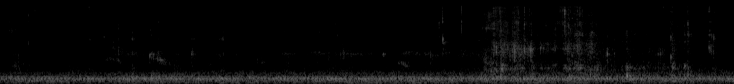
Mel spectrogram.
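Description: Faint crunching and chewing as a man bites into a crispy breaded Burger King Cheesy Tot, a tater tot filled with liquid cheese, and eats it.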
